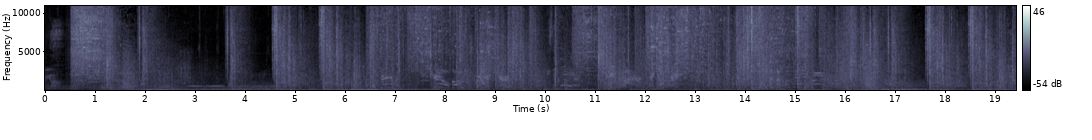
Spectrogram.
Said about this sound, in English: here's the part where we start shooting them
